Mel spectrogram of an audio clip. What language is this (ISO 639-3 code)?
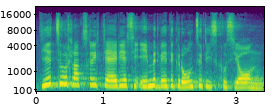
gsw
